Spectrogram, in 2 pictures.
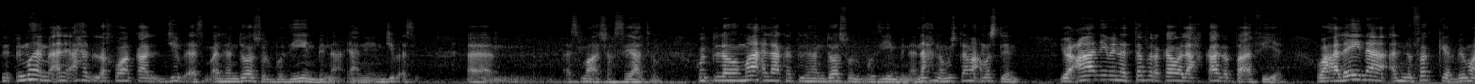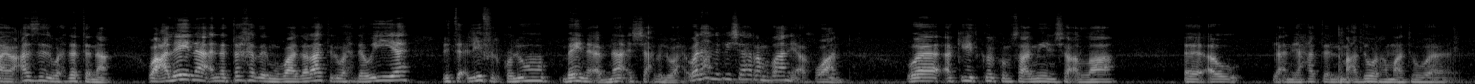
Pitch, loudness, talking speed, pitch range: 135 Hz, -31 LUFS, 130 wpm, 110-165 Hz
